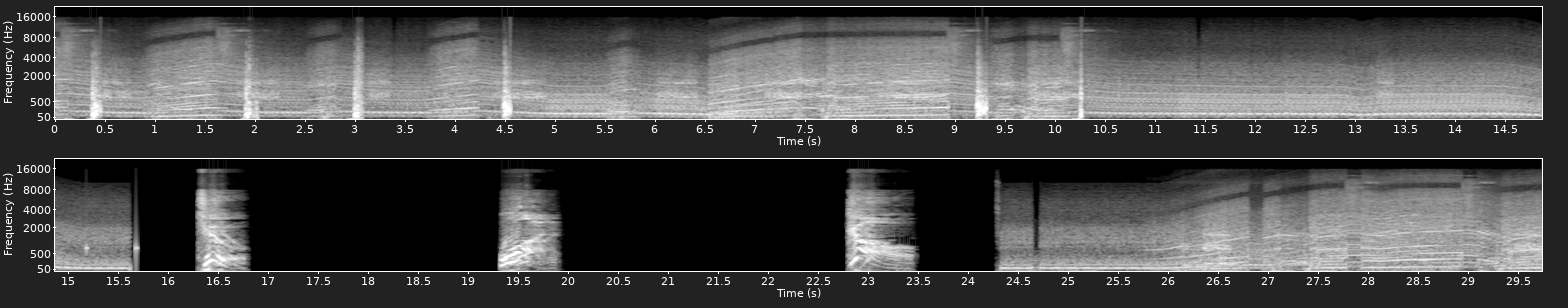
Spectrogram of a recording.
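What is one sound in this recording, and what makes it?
A racing car engine revs and whines, rising and falling in pitch.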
